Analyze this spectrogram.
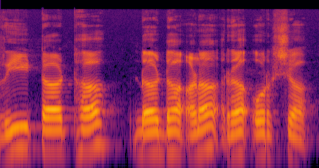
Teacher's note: मूर्धन्य ध्वनियाँ कहते हैं। क्योंकि इनका उच्चारण स्थान जिह्वा मुख में दांतों के ऊपर का जो तालु है और तालु के ऊपर का जो कठोर भाग है वहां से इनका उच्चारण होता है। इसी कारण इनको मूर्धन्य ध्वनियाँ कहते हैं।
